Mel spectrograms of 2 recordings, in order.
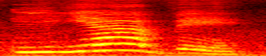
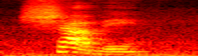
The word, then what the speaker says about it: llave: If I got double L, it is llave. But here in Buenos Aires, we pronounce it llave.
